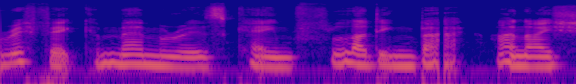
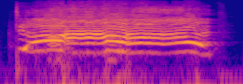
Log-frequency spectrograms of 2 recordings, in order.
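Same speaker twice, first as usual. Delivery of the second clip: desperate full-voice scream; panicked high scream of "Dad!"; 14 semitones higher, 28 dB louder than usual. Acted. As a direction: scream for your father as he jumps in. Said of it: "I screamed".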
